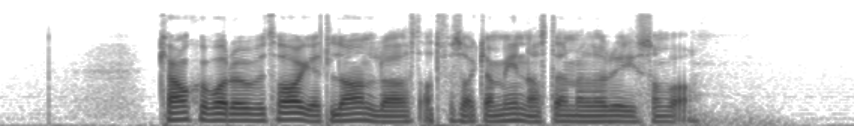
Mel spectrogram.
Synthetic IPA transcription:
kʰanɧəvaɖɛɵːvət̪ʰɑːɡət̪lœːnløːst̪ʰa̰t̪fœʂø̰ːkamɪnːasd̪ɛnmɛlʊɾiːsɔmva̰ɾ

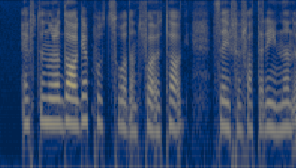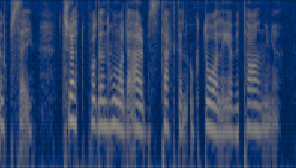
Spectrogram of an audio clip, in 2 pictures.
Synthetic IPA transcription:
ʔɛft̪əɳoːɾad̪ɑːɡaɾpʰɔɛt̪soːd̪ant̪fœːɾət̪ʰɑːɡsɛjːəɾfœɾfat̪ːaɾɪnːanʔɵpːsɛ̰jt̪ʰɾœt̪ːpʰɔd̪ɛnɦoːɖa̰ʔaɾbɛt̪st̪ʰakt̪ənɔ̰kd̪oːlɪɡabɛt̪ʰɑːlnɪ̰ŋə̰n

